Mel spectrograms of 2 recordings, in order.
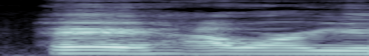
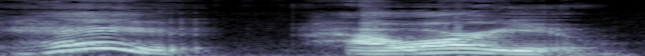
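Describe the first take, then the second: First: It is muttered as if to herself. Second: It is said as a direct greeting.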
